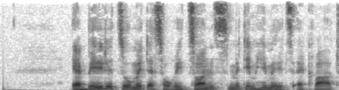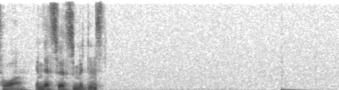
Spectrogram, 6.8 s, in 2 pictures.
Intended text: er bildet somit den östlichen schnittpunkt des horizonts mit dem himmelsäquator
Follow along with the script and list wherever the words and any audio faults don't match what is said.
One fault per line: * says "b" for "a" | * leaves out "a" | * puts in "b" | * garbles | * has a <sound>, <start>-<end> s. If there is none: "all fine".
* leaves out "den östlichen schnittpunkt"
* garbles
